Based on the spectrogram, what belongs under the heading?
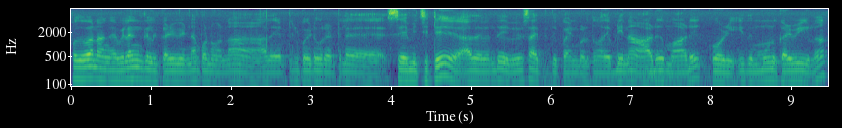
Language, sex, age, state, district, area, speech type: Tamil, male, 30-45, Tamil Nadu, Tiruchirappalli, rural, spontaneous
